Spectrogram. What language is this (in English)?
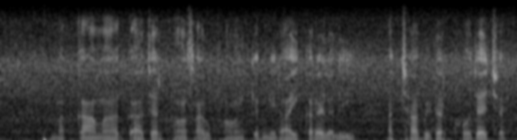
Maithili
